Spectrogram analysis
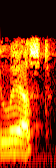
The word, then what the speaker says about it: Liszt: Say, I'm going to the grocer to see how he's doing in preparing my grocery list. List, Of course, that's spelled L-I-S-T, and the composer is L-I-S-Z-T.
